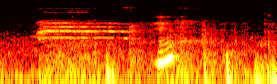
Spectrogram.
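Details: Cat during a cat fight: one steady, harmonic, meow-like tone held for about a second, then a short low squeak sliding upward, with soft thumps and room noise around it.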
